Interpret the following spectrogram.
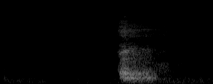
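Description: A person's single breathy sigh, about a second in and lasting about half a second.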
